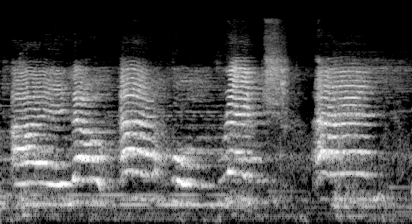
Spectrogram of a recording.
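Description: A young girl singing solo, unaccompanied, in short phrases with held notes and pitch glides, with brief breaks between phrases.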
